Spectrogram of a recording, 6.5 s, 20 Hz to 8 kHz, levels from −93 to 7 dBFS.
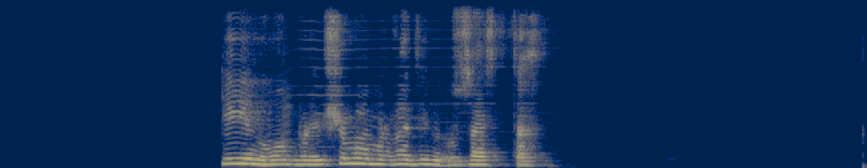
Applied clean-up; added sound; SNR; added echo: neural mask model DeepFilterNet 3.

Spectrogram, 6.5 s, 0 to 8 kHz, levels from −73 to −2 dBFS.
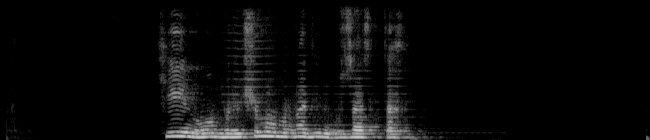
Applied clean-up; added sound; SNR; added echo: neural separator model SepFormer DNS4.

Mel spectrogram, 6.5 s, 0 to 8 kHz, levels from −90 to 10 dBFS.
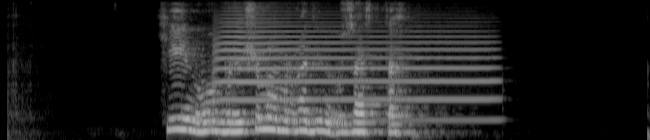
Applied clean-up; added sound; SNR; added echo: none; Trumpet; 8 dB; reverberation time 0.9 s.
